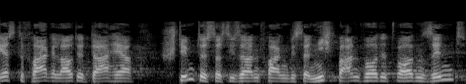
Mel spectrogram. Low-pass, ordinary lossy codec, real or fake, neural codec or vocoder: none; none; real; none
